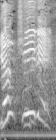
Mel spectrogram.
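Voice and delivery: high, very loud protest; loud accusation. Real, not acted. Player insisting the child cheated, loud accusation. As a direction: shout it at the cheat.

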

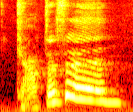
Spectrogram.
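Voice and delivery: high-pitched, loud shout. A narrator's reading. Friend joining Jimmy's adventure, shouting. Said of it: "Gene shouted".

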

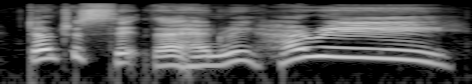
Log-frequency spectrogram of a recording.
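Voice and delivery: very high, loud, impatient command; wife orders Henry to hurry up; Agnes nagging. Acted. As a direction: snap him into motion. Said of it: "Agnes continued".

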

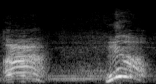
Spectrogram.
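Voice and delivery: very high, startled scream; panicked yell. Real, not acted. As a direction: cry out as the blow lands. Hit by monster in game.

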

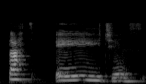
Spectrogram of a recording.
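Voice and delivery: drawn-out moan of complaint. A narrator's reading. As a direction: moan about it, a little loudly. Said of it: "he moaned".

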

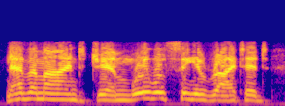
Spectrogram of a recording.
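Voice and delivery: high, loud rallying call; crowd's cry. A narrator's reading. Crewmen backing their sick mate, crying out. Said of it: "cried several together".

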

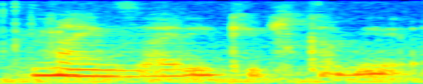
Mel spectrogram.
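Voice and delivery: hushed nervous whisper. Real, not acted. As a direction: whisper it under your breath. Nervous whisper before dental work.

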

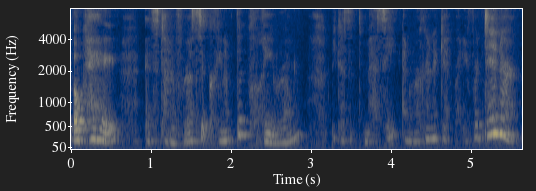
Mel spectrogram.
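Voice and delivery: put-on hushed parent whispering to kids; breathy, unvoiced whisper. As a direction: whisper the instructions as if sharing a secret. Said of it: "suggestions is to whisper".

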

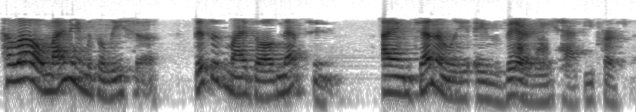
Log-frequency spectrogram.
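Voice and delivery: expressive picture-book read-aloud; reading to children. A narrator's reading. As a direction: read it like storytime for young kids. Teacher reads picture book aloud.

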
